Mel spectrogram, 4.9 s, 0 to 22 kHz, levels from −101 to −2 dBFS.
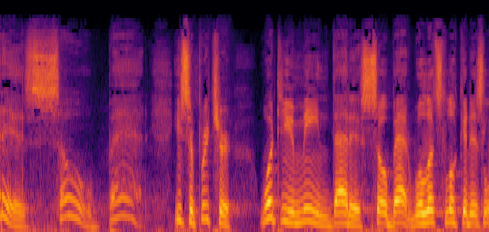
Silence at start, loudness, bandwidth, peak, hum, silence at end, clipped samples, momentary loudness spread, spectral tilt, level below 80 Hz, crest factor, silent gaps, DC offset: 0 s; -22 LUFS; 15.5 kHz; -6 dBFS; none; 0 s; under 0.1%; 14 LU; -4 dB/octave; -48 dBFS; 16 dB; none; under 0.1%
